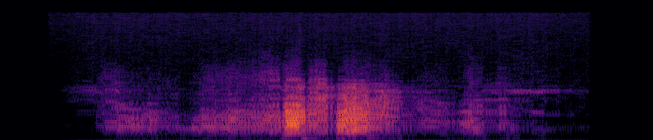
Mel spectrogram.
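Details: Cats fighting: a rough, harmonic growling yowl that swells for about two seconds to a loud, harsh peak in the middle, then tails off into a brief thin whine. No other clear sounds.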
